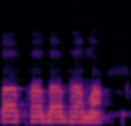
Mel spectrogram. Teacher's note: और जो पांचवा दोस्तों है प फ ब भ म, इसका उच्चारण दोस्तों ओठ से किया जाता है। आप बोल के देखिए प फ ब भ म, आपके ओठ से उच्चारण हो रहा है।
